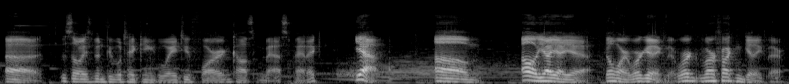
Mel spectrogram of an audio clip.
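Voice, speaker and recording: A man's voice: medium pitch, lively intonation, a little fast, fairly bright tone, soft background music. A man streaming live, talking casually and rambling, with many fillers, restarts and some swearing.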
